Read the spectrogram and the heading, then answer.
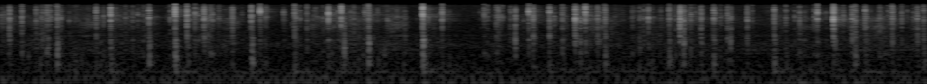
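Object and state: Laptop keyboard with plastic keys.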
